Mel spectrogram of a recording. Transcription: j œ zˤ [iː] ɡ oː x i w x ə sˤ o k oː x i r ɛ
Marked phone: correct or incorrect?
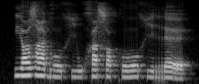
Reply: correct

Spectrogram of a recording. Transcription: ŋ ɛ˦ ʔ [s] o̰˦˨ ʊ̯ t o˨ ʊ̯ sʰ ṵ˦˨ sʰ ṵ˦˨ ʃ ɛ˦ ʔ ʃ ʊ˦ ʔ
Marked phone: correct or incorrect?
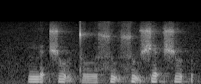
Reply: incorrect: ʃ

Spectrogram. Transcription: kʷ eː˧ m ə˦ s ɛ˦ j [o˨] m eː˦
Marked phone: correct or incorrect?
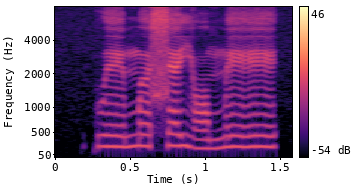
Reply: incorrect: ɔ˨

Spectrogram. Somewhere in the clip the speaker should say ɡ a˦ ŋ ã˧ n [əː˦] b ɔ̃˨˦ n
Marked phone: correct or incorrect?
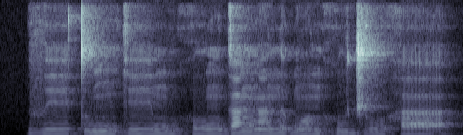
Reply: incorrect: ə˦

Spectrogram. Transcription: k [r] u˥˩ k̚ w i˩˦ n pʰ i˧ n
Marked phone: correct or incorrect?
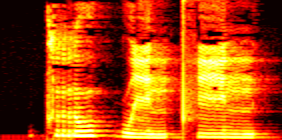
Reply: correct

